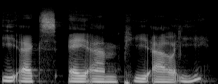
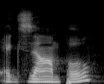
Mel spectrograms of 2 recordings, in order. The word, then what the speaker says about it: example: you pronounce that word in British English people would say example again with an R sound and an American English people would say example with an air sound here's an example for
